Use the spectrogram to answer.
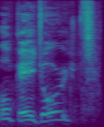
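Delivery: the Christ calling from the moon, high and slow; the Christ calling back. Retold or imitated. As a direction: stretch it out slowly, high and far away. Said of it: "He's like".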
